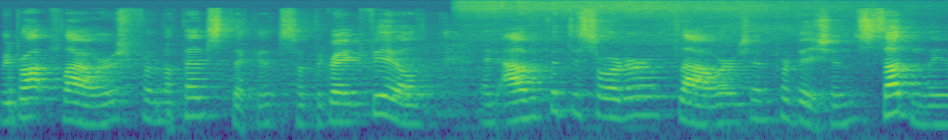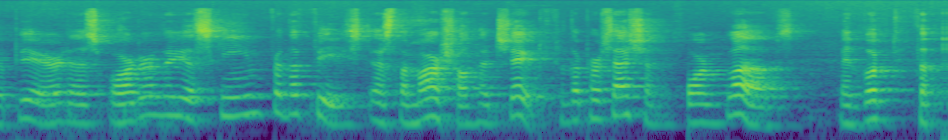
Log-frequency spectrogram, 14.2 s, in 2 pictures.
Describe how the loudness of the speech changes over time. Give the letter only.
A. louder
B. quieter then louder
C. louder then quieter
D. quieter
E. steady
E.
